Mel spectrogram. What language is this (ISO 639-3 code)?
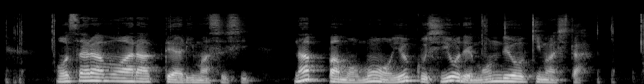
jpn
